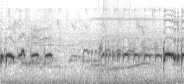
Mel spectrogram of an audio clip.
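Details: Zebra dove song from a local bird, played to provoke answers: three separate soft coos, then a long quieter trilling run of rapid notes ending in a louder burst.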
